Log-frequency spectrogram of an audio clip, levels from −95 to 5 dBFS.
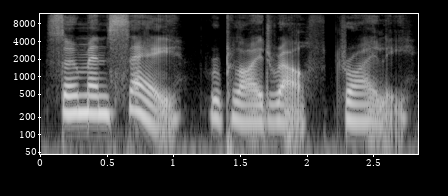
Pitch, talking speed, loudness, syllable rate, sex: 195 Hz, 125 wpm, -18 LUFS, 3.2 syllables/s, female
